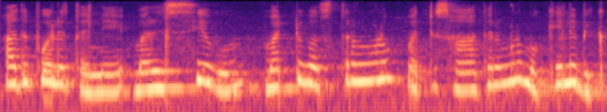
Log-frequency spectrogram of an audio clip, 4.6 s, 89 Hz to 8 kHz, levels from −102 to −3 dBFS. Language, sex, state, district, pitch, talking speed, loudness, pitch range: Malayalam, female, Kerala, Kasaragod, 260 Hz, 105 wpm, -15 LUFS, 225-295 Hz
